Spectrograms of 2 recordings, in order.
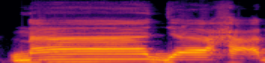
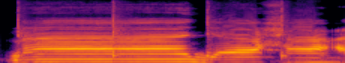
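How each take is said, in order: First: Najaha read slowly, with a hand-gesture beat; slow recitation. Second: Najaha stretched slowly over two knocks; two-beat reading. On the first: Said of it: "gerakan tangan". (membaca najaha pelan dengan gerakan tangan) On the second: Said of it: "Ada yang ketokan, dua ketokan". (membaca najaha dengan dua ketukan) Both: Shown as a demonstration.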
